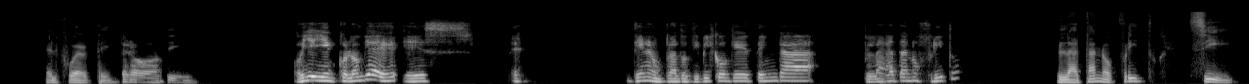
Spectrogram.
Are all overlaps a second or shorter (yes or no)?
yes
